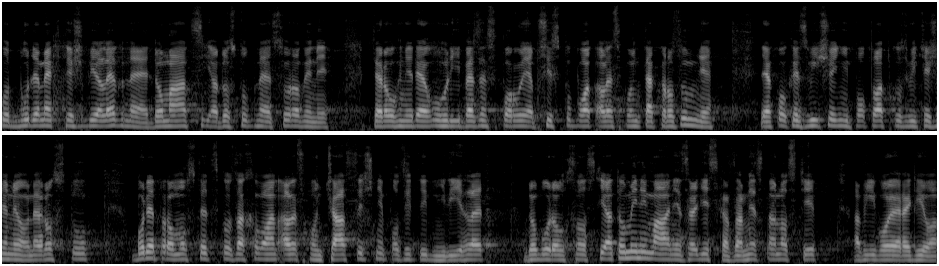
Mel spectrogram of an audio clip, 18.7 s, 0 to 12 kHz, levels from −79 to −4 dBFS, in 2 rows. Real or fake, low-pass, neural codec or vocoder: fake; 10.8 kHz; codec, 44.1 kHz, 3.4 kbps, Pupu-Codec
